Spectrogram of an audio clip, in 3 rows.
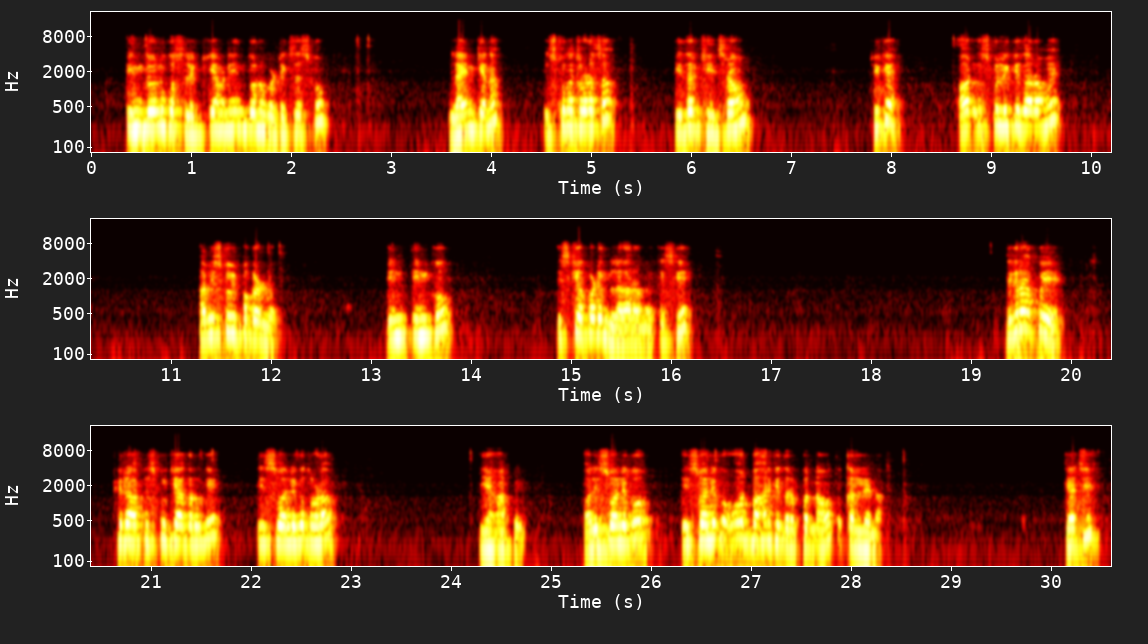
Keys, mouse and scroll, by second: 28.4-30.6 drag.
